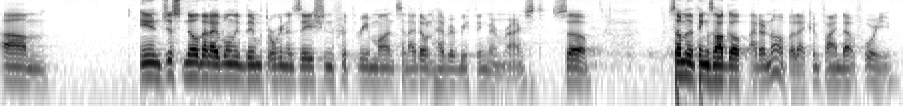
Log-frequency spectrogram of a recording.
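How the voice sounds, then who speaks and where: A man at a very fast pace and medium pitch, with ordinary pitch variation and big swings in loudness. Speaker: nonprofit church liaison. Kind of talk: presentation. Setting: church with audience.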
